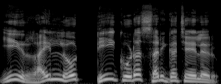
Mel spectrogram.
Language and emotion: Telugu, angry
